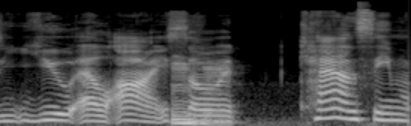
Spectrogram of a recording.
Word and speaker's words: 우리: Not Right. uli, not uri, but uli.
